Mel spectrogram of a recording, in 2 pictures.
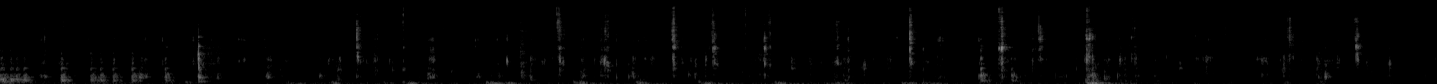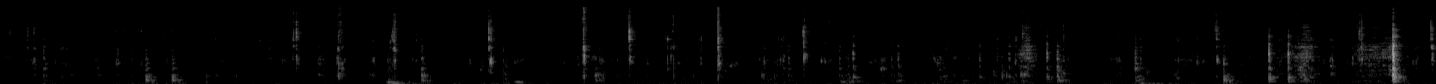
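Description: Close-up mukbang chewing: a man eating cocoyam fufu with bitter leaf soup and meat, with many irregular wet mouth smacks and clicks, a little busier near the end.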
